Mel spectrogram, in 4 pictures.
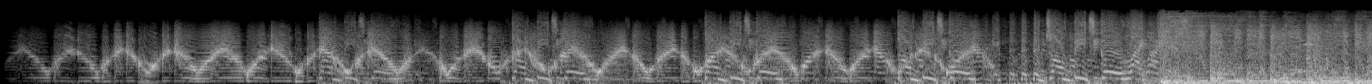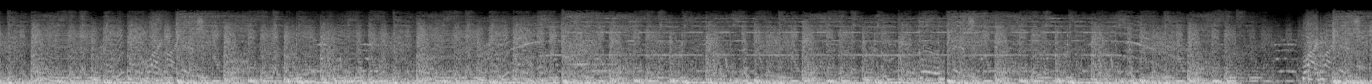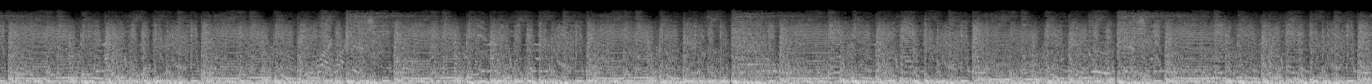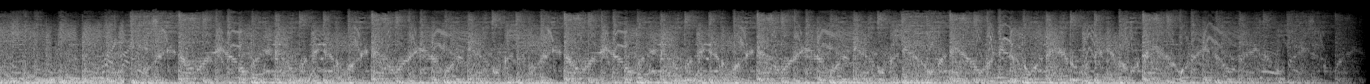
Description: "The Prodigy", a hard techno style with breakbeat
The tracks needed to feel aggressive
